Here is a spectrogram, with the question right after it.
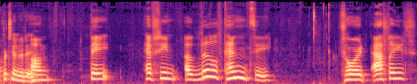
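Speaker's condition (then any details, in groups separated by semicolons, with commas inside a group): ALS; right hand onset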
